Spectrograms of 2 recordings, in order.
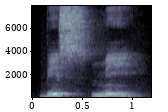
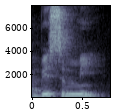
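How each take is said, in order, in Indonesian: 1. Bunyi m halus, tidak ada pantulan. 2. Bunyi m dipantulkan, ada pantulannya. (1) "Jadi kita harus membaca kalimatnya uh, bismi ya" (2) "Tidak boleh memnya itu dipantulkan. Misalnya bismi, tidak boleh"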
